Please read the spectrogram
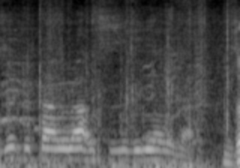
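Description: Speech: a person talking, with a low background rumble.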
